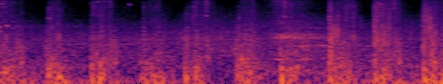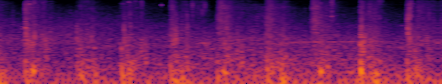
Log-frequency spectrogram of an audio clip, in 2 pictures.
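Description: Footsteps crunch quickly on sand and stone.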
